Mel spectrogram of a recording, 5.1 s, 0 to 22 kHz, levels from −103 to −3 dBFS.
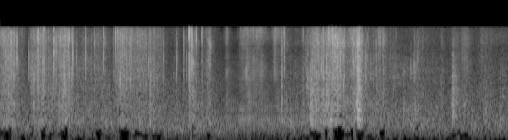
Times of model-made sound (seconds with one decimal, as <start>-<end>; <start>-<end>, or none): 2.2-2.8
